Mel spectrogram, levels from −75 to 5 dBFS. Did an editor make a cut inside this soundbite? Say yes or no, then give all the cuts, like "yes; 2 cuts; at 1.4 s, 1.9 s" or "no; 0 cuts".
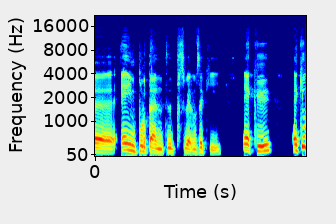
no; 0 cuts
